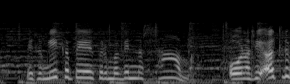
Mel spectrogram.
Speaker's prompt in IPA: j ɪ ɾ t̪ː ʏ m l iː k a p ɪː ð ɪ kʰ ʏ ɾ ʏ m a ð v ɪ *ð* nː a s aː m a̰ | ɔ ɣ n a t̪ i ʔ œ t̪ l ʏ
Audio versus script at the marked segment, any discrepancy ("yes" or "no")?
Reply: yes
